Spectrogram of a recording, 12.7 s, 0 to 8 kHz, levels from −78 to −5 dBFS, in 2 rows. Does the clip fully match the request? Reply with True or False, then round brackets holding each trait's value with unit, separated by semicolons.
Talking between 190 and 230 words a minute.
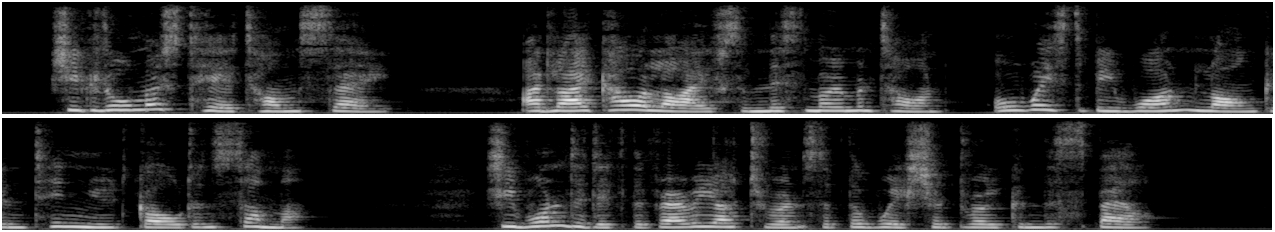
False (165 wpm)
